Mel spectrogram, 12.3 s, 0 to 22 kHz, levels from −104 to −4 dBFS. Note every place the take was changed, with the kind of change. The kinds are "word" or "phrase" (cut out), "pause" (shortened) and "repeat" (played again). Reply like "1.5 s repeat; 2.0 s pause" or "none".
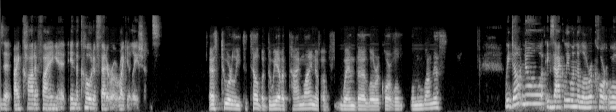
4.4 s word; 6.3 s word; 6.7 s pause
